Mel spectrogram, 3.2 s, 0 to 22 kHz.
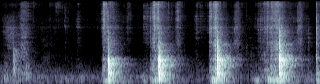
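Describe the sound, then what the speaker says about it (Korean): A knife finely chopping a quarter of an onion on a cutting board, four sharp separate strokes at a steady pace after a quiet start, close and clear with no talking. "양파 4분 1개 잘게 썹니다."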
